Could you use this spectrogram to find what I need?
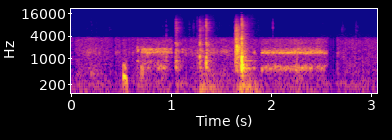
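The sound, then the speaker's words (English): Computer keyboard typing as a web address is entered: a few faint, irregular key clicks and taps over a soft, steady background tone, with no talking. “If you just go ahead and type that in for me.”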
